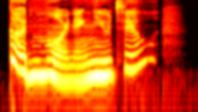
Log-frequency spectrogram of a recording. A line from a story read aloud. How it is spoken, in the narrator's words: laughed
